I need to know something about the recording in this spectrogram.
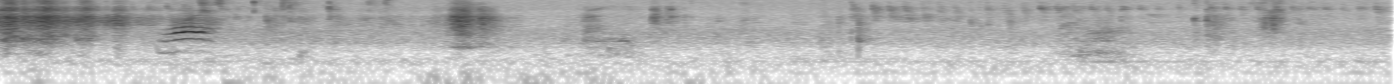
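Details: Cat outdoors eating grass, giving a short harmonic meow near one second, followed by scattered rustling and chewing sounds with faint background noise.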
